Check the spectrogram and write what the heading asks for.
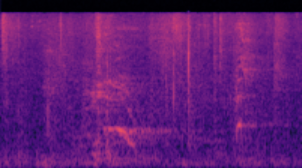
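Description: Footsteps, shuffling and light knocks of people moving about, with a short high squeak about two-thirds of a second in.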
